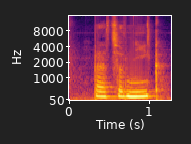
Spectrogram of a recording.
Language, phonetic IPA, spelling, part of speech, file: Czech, [ˈprat͡sovɲiːk], pracovník, noun, Cs-pracovník.ogg
- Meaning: male worker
